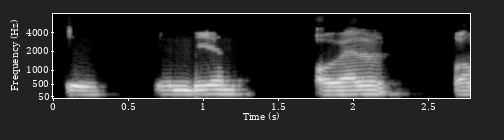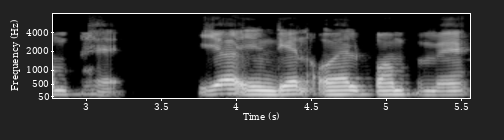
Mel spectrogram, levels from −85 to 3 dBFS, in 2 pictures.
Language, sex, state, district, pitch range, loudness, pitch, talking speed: Hindi, male, Bihar, Supaul, 135-150 Hz, -14 LUFS, 140 Hz, 120 wpm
